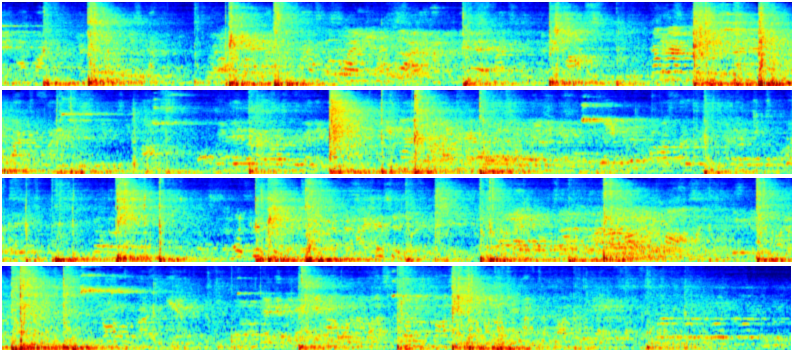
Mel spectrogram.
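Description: Volleyballs being struck and slapping on the court floor again and again in a large indoor hall, with players' voices calling out indistinctly between the hits.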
